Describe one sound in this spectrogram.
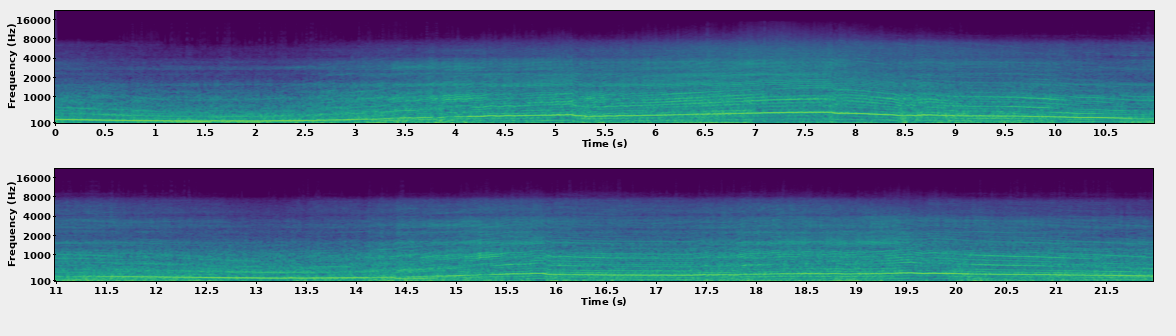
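A motorcycle engine roars loudly up close, its pitch rising and falling as it revs through the gears.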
